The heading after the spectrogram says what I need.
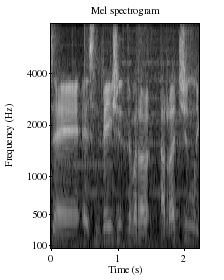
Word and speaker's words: INVSN: or something like that, it's spelt INVSN, almost like kind of text speak kind of thing. INVSN, basically. Yeah. But it's Invasion.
